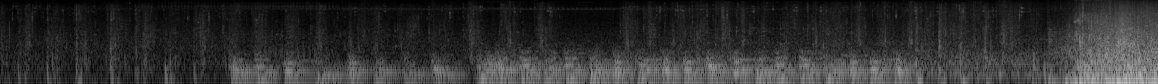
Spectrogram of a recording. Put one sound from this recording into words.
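Heavy footsteps thud and crunch at a running pace.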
